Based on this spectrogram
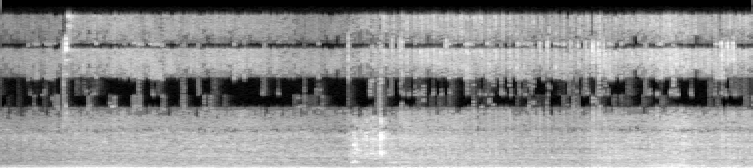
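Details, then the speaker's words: Yamaha Mio J scooter that often stalls, ISC previously repaired; idle drone swells and sags unevenly on its own instead of holding steady, unstable hunting idle, with an air leak in the lower intake hose upsetting the mixture. "Nah, sempat beberapa waktu itu diperbaiki ISC-nya buat, tapi lamsannya itu turun naik sendiri, bukan tidak berlangsang ataupun bukan besar ya, tapi lamsannya tidak stabil."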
